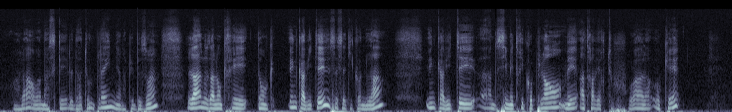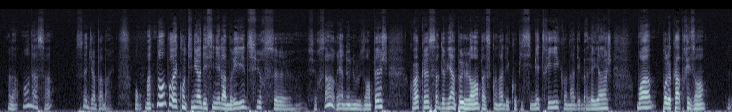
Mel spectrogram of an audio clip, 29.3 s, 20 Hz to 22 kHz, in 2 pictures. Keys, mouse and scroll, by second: 1.2 click, 1.6 typing, 2.6 click, 7.6 click, 9.7 click, 10.9 click, 11.6 click, 12.9 click, 16.2-17.1 drag, 20.1-22.4 drag, 24.9-26.4 drag.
